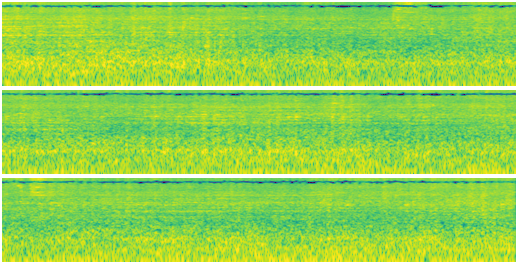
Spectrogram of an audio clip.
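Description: Freight cars of a Union Pacific manifest train rolling past at speed: the loud, steady noise of steel wheels on the rails.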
